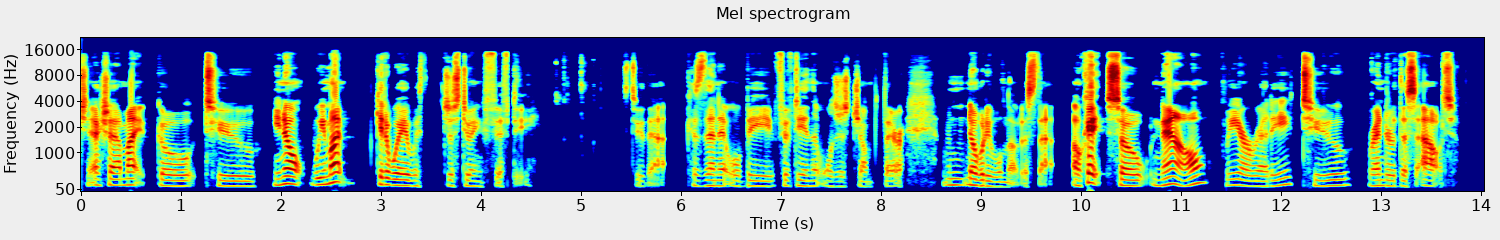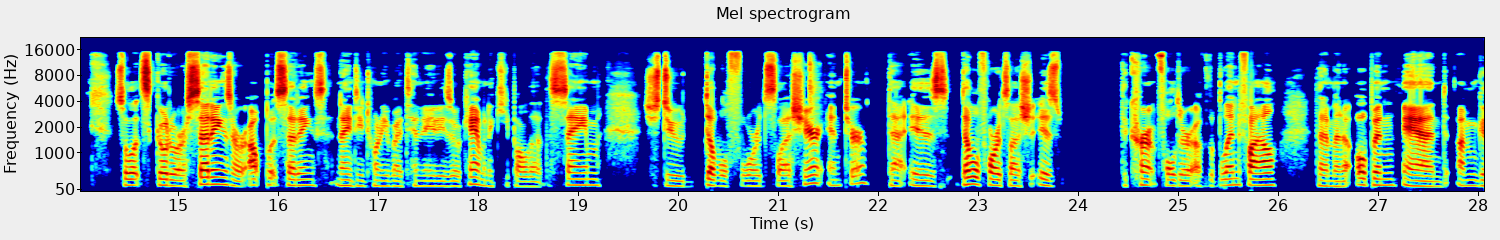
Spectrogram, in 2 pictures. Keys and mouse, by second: 1.2-2.6 drag, 4.1-5.7 drag, 6.7-9.2 drag, 9.7 shift+middle click, 11.6 F12, 12.0 click, 12.7 F12, 13.8 ctrl+s, 15.8 click, 19.3 click, 20.6 /, 26.7 click.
